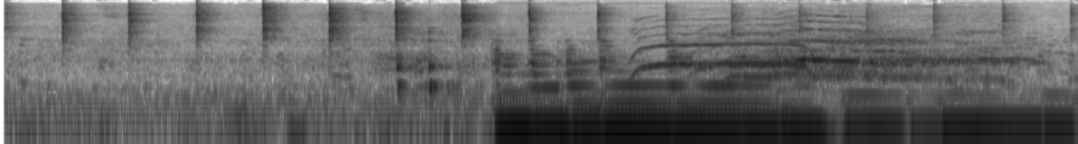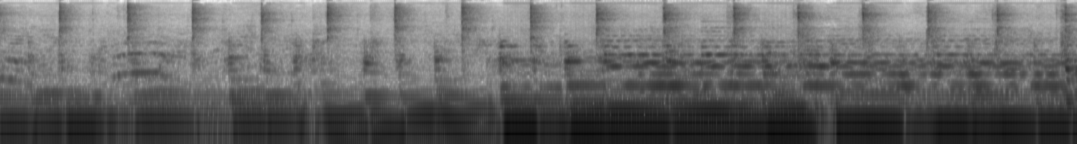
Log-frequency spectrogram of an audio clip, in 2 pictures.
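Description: Live rock band beginning a song: a steady ticking pulse about twice a second, then loud sustained bass and electric guitar chords come in about four seconds in, with sliding pitch bends above them.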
